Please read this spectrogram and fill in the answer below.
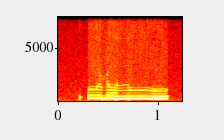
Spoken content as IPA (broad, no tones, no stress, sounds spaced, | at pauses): ʔ u ɳ o l u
